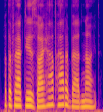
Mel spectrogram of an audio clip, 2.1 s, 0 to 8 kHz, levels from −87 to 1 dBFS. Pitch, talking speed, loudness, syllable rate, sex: 170 Hz, 290 wpm, -16 LUFS, 5.3 syllables/s, female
